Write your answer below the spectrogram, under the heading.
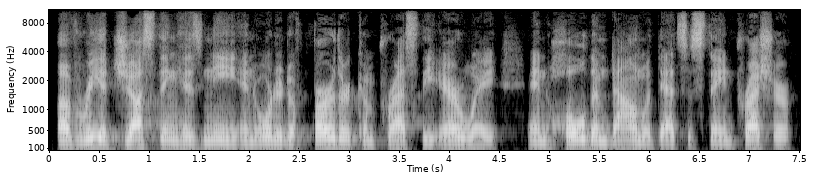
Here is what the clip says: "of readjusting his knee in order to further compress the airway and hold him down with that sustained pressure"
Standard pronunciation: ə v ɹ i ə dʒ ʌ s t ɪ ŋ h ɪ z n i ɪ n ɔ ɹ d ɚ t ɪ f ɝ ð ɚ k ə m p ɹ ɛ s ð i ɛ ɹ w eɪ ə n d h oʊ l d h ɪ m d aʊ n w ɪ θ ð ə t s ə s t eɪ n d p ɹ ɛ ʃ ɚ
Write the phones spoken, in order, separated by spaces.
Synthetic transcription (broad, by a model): ə v ɹ i ə dʒ ʌ s t ɪ ŋ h ɪ z n i ɪ n ɔ ɹ d ɚ t ɪ f ɝ ð ɚ k ə m p ɹ ɛ s ð i ɛ ɹ w eɪ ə n h oʊ l d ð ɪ m d aʊ n w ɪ ð ə t s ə s t eɪ n p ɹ ɛ ʃ ɚ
